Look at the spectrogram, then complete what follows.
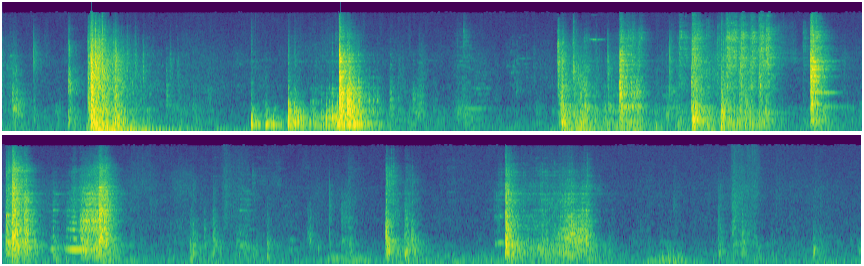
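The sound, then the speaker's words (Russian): Performers on a theatre stage clear chairs beyond an outer circle and carry off musical instruments, making many irregular thumps, knocks and scrapes, some loud and sharp, separated by quieter stretches. “Артисты убирают стулья за внешний круг и уносят музыкальные инструменты.”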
